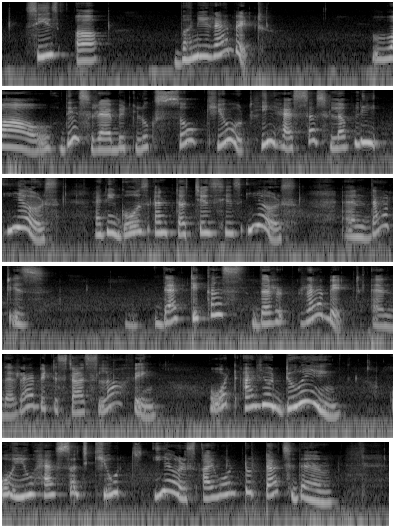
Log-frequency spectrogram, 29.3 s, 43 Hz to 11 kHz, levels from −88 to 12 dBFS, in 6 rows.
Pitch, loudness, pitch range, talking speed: 300 Hz, -27 LUFS, 240-355 Hz, 100 wpm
